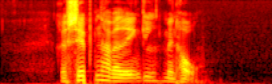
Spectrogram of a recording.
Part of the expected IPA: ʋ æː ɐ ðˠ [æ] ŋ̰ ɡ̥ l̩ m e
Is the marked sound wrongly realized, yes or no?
yes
